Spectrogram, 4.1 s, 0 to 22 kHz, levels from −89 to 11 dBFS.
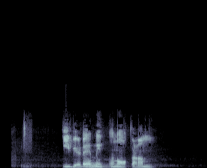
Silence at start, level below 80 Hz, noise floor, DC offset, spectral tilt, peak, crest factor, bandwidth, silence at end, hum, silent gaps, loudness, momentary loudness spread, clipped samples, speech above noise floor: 0.45 s; -58 dBFS; -78 dBFS; under 0.1%; -5 dB/octave; 0 dBFS; 20 dB; 7.2 kHz; 1.1 s; none; none; -16 LUFS; 19 LU; under 0.1%; 62 dB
